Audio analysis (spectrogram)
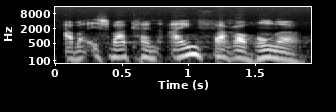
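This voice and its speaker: Husky, creaky, troubled companion. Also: male voice, medium pitch, brisk, mellow. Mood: doubtful. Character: troubled, puzzled male companion and witness of a glutton. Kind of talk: 1960s German radio drama acting. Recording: dull old radio recording, long reverb.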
